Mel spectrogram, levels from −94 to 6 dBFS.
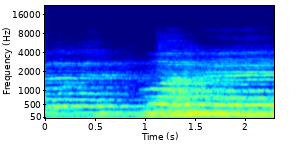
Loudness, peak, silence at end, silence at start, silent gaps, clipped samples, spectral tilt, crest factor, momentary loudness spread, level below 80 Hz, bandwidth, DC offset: -32 LUFS; -18 dBFS; 0 s; 0 s; none; under 0.1%; -9 dB/octave; 14 dB; 9 LU; -66 dBFS; 7.4 kHz; 0.4%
